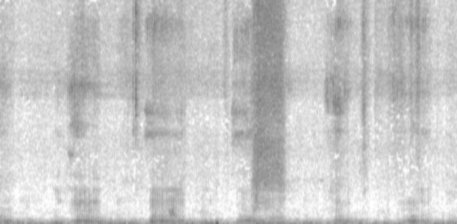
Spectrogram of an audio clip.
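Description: Ginger domestic cat purring softly while being stroked: a faint low rumble that swells and eases with each breath, about once a second. A single faint tap comes a little over three seconds in.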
